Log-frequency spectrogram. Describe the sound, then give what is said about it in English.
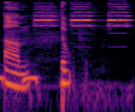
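An alarm goes off with a few high, repeated beeps, while a voice speaks over the start of it. “is it time to get up? Alarms going off.”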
